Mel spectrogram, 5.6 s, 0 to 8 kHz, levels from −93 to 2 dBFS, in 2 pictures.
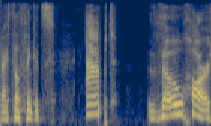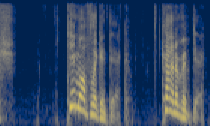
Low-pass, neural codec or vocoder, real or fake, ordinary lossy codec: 7.2 kHz; vocoder, 22.05 kHz, 80 mel bands, WaveNeXt; fake; AAC, 48 kbps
